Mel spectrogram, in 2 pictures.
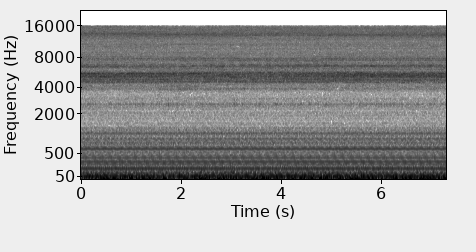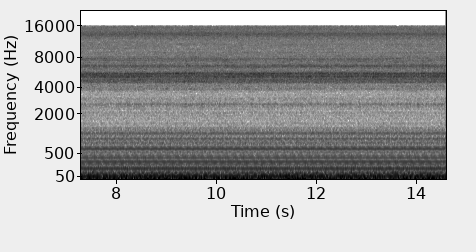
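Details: Aerosol nebulizer compressor running continuously for a 2-hour sleep and relaxation recording: steady, unbroken deep bass droning hum with no breaks or changes.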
